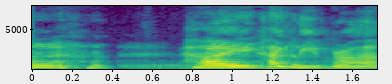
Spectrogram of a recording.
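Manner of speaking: bright laughing voice. Greeting viewers while a pug snores nearby, laughing while talking.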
